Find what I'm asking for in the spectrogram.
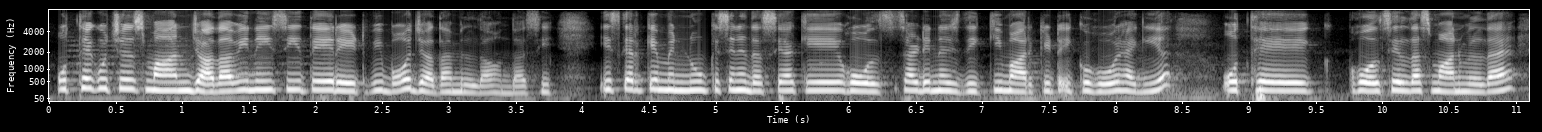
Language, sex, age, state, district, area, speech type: Punjabi, female, 18-30, Punjab, Ludhiana, urban, spontaneous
